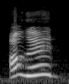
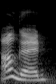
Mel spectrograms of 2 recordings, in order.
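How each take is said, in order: First: All good leaps much higher and louder; excited squeal. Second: Said in the usual way. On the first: Shown as a demonstration. Streamer cheerfully reassures chat, high excited squeal. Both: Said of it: "repeats All good twice".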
